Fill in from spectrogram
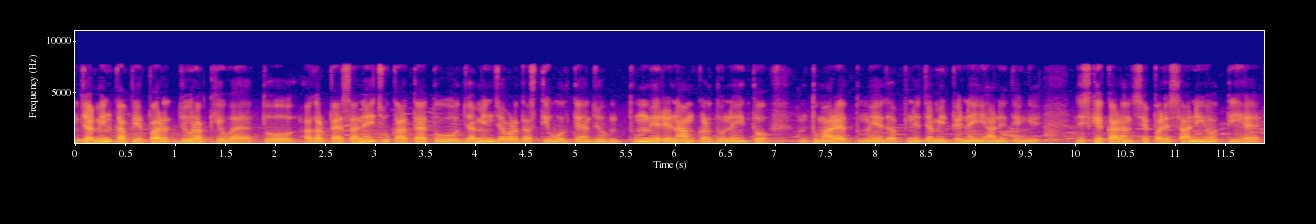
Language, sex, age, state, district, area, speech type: Hindi, male, 30-45, Bihar, Muzaffarpur, rural, spontaneous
